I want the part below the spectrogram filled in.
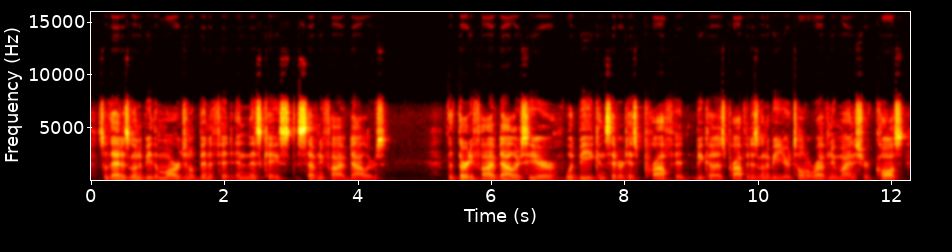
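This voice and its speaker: A man's voice: deep voice, pushed and bright, dull audio. A man who is losing his voice, explaining exam problems in a recorded review lesson and repeating the key numbers.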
